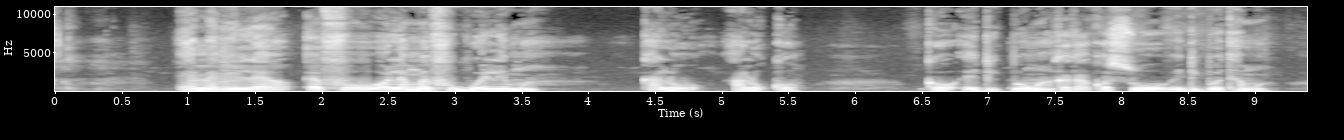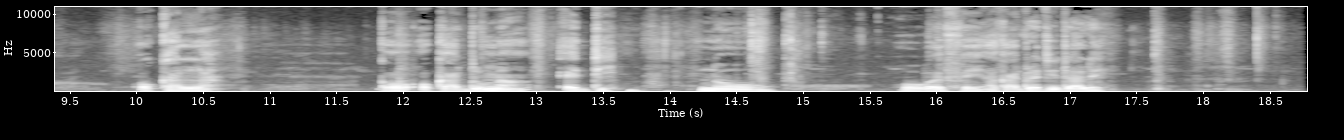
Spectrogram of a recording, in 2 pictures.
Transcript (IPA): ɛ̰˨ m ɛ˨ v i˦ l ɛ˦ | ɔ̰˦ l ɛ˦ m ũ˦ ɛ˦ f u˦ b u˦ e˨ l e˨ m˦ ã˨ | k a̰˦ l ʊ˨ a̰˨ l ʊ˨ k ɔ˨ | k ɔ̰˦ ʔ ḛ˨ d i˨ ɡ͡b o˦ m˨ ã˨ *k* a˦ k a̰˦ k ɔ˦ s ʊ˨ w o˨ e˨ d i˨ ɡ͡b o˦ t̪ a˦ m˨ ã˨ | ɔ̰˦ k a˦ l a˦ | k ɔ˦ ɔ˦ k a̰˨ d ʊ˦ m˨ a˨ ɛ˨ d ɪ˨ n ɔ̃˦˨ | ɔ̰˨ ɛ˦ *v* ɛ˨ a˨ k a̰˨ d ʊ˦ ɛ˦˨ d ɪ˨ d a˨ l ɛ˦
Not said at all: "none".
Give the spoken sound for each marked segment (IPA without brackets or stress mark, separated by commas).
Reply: k, f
